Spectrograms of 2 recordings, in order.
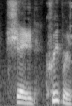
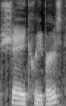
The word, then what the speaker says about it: Shade Creepers: me to realize that I had been saying Shade Creepers wrong. I've been saying Shay Creepers, but from now on I will say it correctly.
